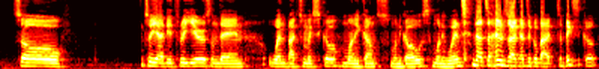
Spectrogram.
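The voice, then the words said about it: Very thick accent. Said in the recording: “you still got a very thick accent”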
